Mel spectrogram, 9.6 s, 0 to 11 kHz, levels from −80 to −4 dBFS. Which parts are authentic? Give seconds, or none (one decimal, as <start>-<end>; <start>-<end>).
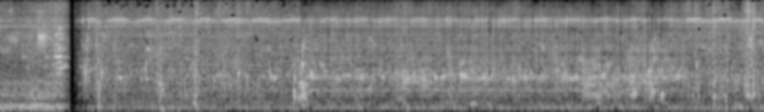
0.0-3.8; 8.6-9.6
